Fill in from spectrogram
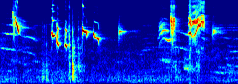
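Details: Oriental magpie-robin song intended to provoke other magpie-robins to sing: a mix of scratchy squawks and slurred whistles, a short pure note, then a loud harsh rasping burst.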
